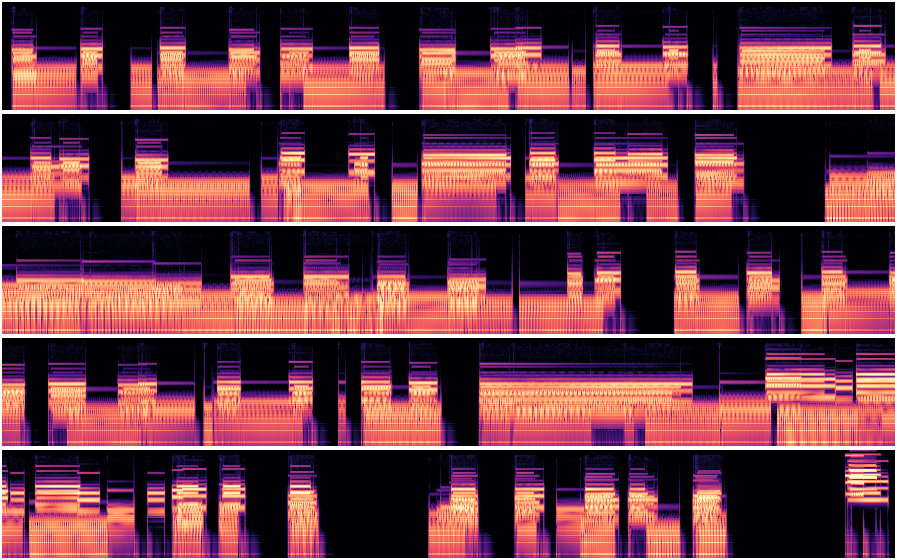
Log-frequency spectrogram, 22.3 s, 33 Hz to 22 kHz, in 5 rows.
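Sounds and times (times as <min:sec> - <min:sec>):
electric organ on a Yamaha DX7: 0:00.0 - 0:21.5.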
